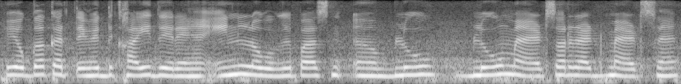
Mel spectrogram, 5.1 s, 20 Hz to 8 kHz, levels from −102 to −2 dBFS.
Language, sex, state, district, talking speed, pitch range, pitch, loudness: Hindi, female, Punjab, Kapurthala, 200 wpm, 230-245 Hz, 235 Hz, -12 LUFS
